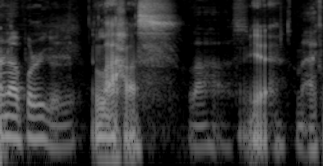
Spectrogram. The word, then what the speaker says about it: Lajas: But I it's knew it had a J in it. There, yeah, because there's an H sound in it. it's Doing like the Lajas. it's like Lajas. you know where Lajas is?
